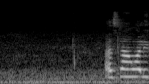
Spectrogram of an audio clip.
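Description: A woman speaks close to the microphone.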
